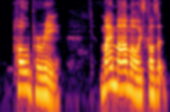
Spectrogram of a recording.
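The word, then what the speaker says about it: potpourri: And it's pronounced po puri. My mom always calls it pot puri.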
